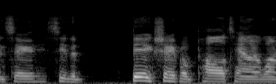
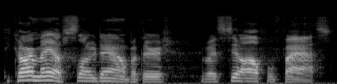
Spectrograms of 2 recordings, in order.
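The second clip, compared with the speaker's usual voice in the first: normal talking voice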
